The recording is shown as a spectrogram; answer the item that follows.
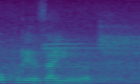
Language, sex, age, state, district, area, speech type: Bodo, female, 18-30, Assam, Chirang, urban, spontaneous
